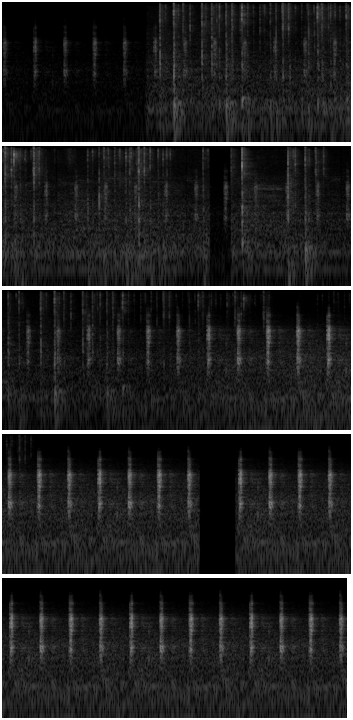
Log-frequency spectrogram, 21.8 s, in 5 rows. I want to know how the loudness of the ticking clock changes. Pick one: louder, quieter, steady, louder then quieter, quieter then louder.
louder.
